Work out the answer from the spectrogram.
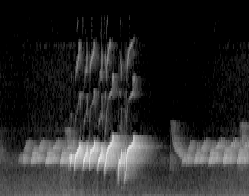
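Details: Chatty female Mountain White-eye, recorded as tutor material for pet white-eyes, gives a soft high warble that swells into a loud, rapid run of sharp twittered notes ending in a dropping chip, then resumes softly after a pause.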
